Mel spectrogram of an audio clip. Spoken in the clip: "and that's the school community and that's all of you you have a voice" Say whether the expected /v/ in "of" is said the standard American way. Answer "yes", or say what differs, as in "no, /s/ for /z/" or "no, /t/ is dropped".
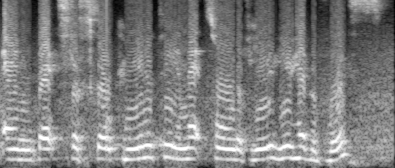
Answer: yes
